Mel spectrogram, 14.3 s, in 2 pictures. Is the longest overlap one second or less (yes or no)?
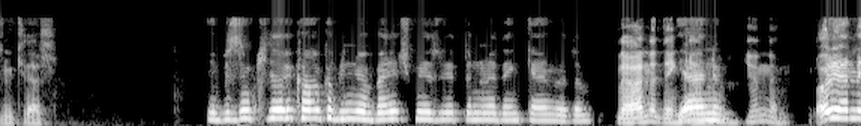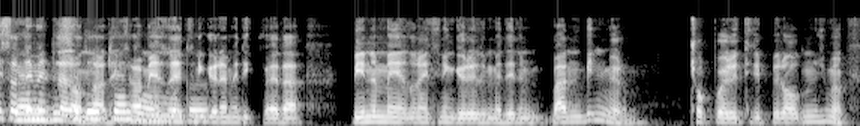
no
